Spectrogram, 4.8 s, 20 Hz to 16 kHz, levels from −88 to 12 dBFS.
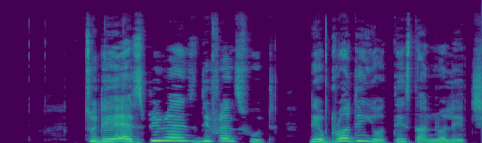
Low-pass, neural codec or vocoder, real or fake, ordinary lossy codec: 14.4 kHz; none; real; none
